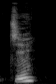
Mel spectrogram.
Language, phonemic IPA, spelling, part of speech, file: Navajo, /t͡ʃĩ́/, jį́, noun, Nv-jį́.ogg
- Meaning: day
